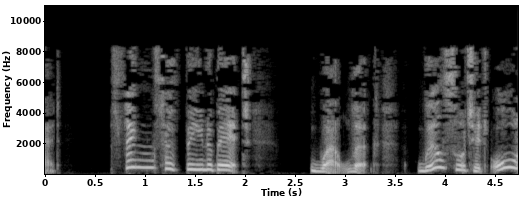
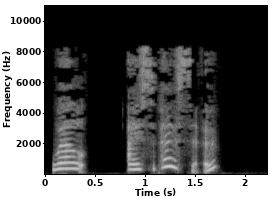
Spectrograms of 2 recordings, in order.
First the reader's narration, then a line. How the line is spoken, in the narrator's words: Miss Platt replied tightly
